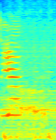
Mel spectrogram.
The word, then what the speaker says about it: Sierra: Like Syria Games. Syria? Like the country? Yeah, like SIERA. Sierra? Sierra? Is that how you pronounce it? Yes! Yes, Sierra Games.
